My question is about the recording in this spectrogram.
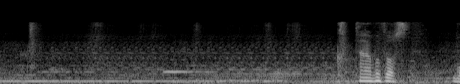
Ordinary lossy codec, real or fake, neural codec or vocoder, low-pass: none; fake; codec, 16 kHz, 1.1 kbps, Voila-Tokenizer; none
